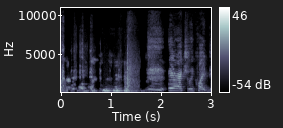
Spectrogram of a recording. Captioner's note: laughs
